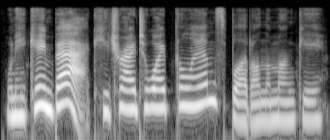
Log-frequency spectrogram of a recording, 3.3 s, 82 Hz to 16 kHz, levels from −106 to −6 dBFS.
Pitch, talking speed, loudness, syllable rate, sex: 235 Hz, 255 wpm, -17 LUFS, 4.8 syllables/s, female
